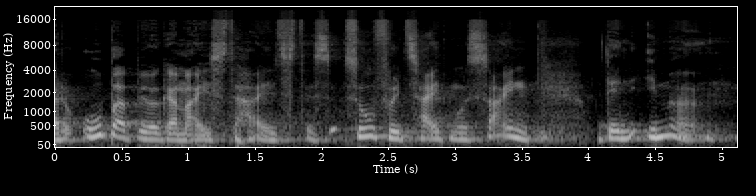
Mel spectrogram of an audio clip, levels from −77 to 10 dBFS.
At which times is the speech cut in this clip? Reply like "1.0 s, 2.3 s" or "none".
4.0 s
